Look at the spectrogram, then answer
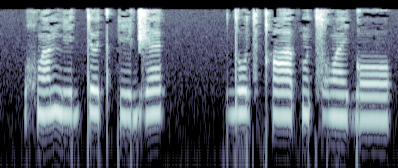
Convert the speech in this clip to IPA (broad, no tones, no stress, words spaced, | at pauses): χʷã ŋid tøt kid͡ʒɛ | dot͡sqʰaːθũt͡s ʁʷɛ̃i̯ ɡɔ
